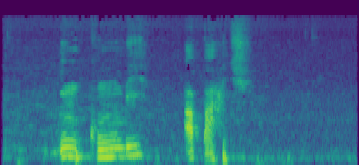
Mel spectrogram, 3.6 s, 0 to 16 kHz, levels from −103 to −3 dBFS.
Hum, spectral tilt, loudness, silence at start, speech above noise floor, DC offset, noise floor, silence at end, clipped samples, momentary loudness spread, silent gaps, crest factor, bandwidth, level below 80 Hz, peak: none; -7 dB/octave; -24 LUFS; 0.2 s; 33 dB; under 0.1%; -56 dBFS; 0.7 s; under 0.1%; 16 LU; none; 24 dB; 11.5 kHz; -46 dBFS; -2 dBFS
